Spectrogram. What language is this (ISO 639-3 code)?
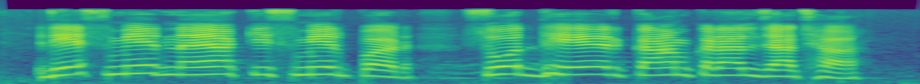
mag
